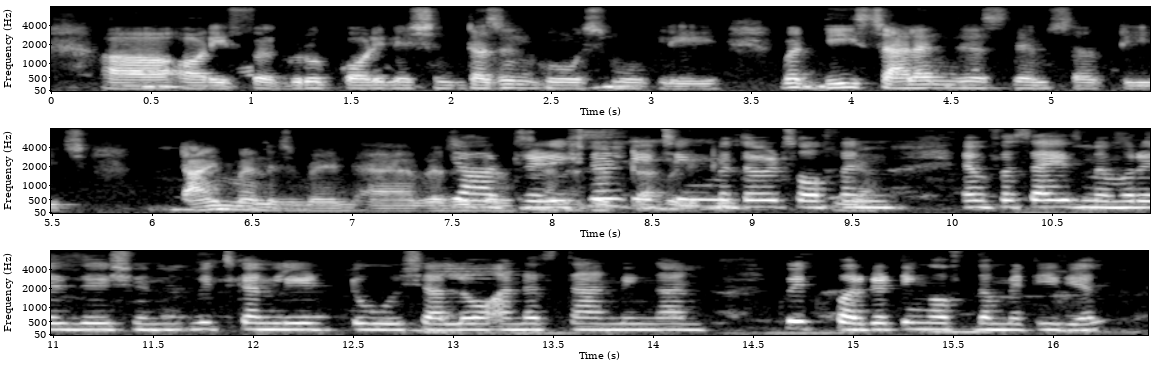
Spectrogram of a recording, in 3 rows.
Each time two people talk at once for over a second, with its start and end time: 7.5-9.0

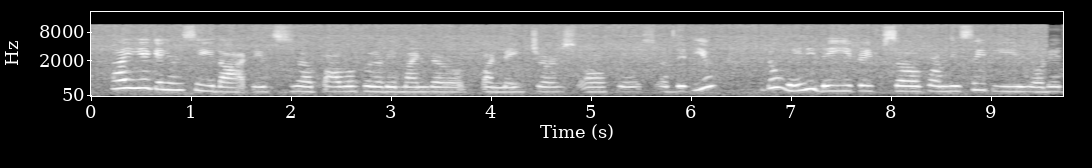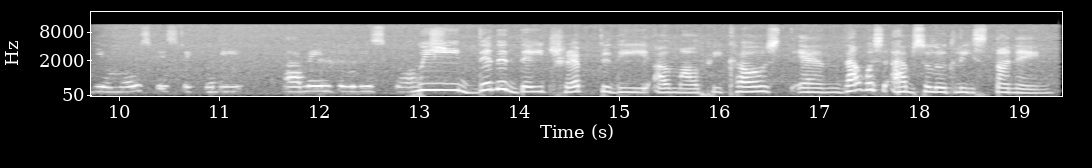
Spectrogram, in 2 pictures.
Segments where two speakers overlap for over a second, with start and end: none

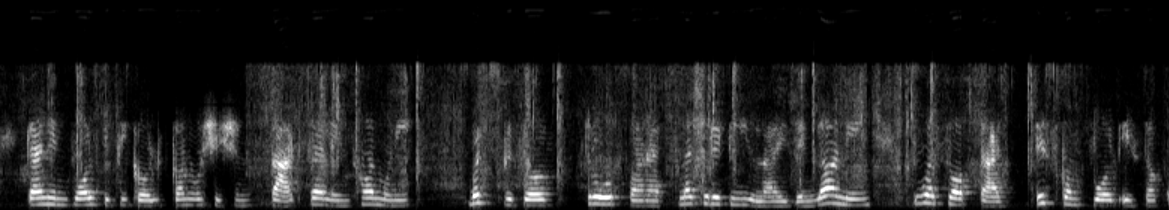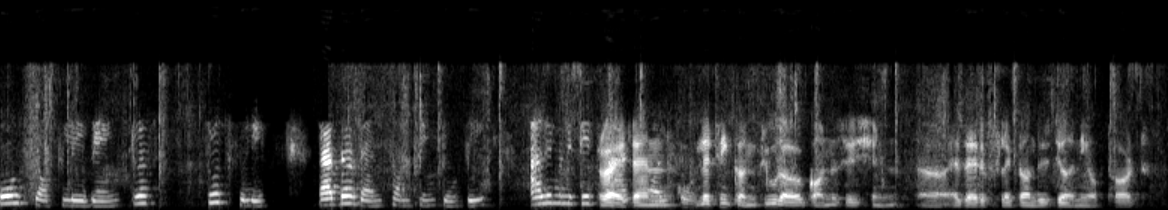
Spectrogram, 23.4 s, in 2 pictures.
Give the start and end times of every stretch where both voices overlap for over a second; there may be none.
17.7-18.9

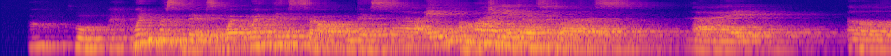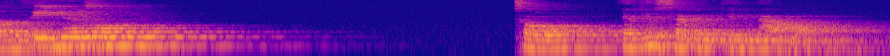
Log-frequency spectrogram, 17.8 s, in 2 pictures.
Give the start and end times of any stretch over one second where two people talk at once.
4.6-5.8

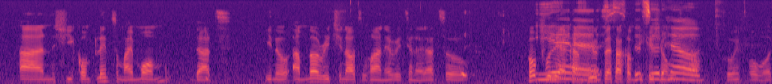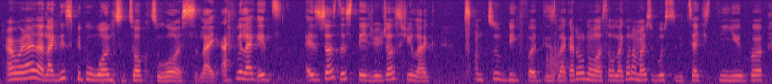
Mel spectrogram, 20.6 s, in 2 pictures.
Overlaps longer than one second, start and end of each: 7.1-9.3

